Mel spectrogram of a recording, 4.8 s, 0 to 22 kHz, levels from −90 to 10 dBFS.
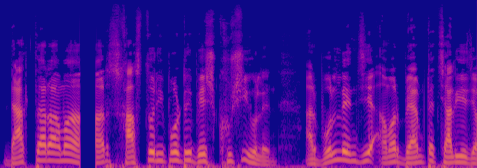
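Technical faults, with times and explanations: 0.80–0.96 s, rebuffering stall: the speech cuts abruptly to silence for about 164 ms, then picks up at exactly the point where it broke off, with nothing skipped or repeated. The player's buffer of downloaded audio ran dry, so playback halted until more data arrived. Because the stream waits rather than jumping ahead, no speech is lost, but the gap adds about 0.16 s to the running time and leaves an unnatural pause.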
